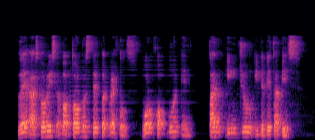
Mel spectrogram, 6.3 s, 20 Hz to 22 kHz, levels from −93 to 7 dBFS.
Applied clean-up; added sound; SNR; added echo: neural mask model DeepFilterNet 3.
